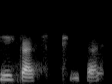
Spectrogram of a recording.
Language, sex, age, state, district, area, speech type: Bengali, other, 45-60, West Bengal, Purulia, rural, conversation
